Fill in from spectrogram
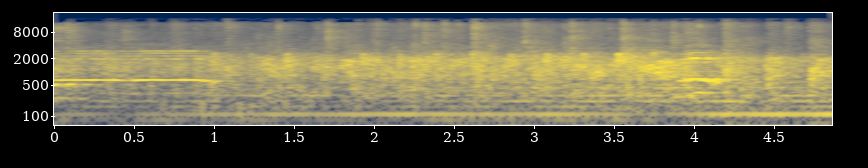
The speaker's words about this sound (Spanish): Alguien dice amén en esta mañana. Apláudele fuerte a nuestro Dios.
